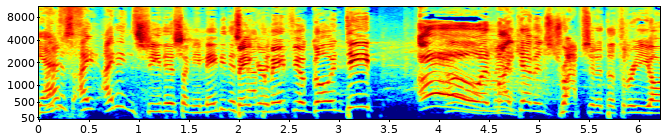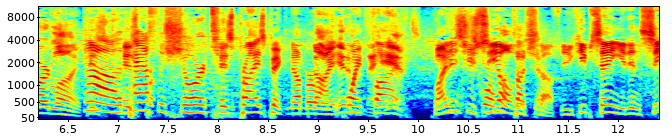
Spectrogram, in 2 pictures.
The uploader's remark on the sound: Live from Yaamava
